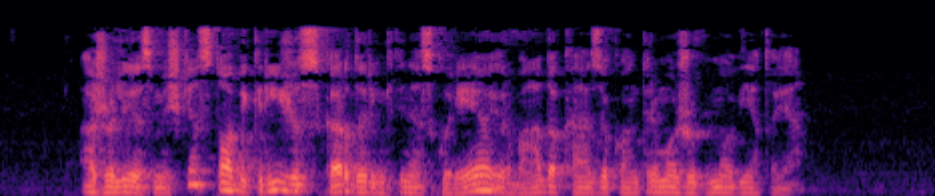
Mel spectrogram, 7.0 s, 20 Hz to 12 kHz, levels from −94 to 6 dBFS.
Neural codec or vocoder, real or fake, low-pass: none; real; 7.2 kHz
